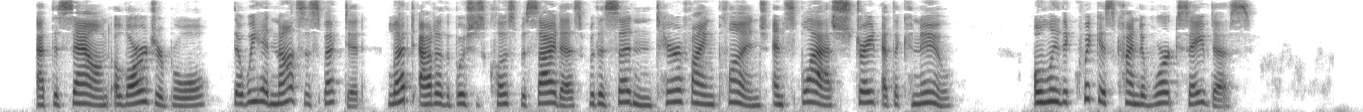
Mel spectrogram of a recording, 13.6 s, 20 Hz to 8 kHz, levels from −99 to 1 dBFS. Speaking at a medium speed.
Yes: average, 165 wpm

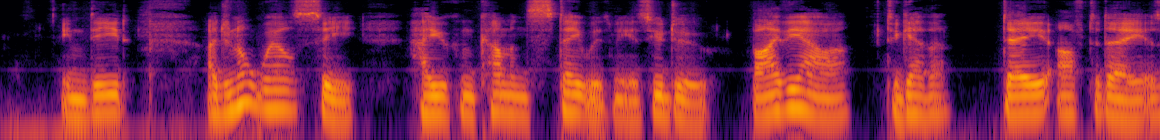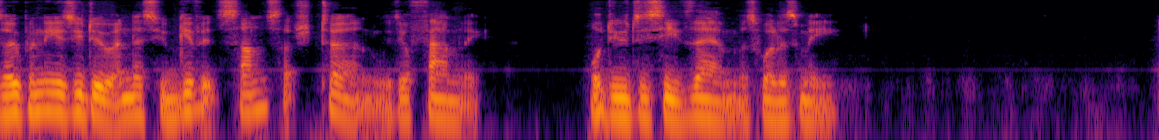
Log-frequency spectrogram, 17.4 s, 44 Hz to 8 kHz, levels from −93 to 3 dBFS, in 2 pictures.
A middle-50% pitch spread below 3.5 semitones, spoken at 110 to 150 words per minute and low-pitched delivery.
No: average, 2.8 semitones; average, 170 wpm; low, 110 Hz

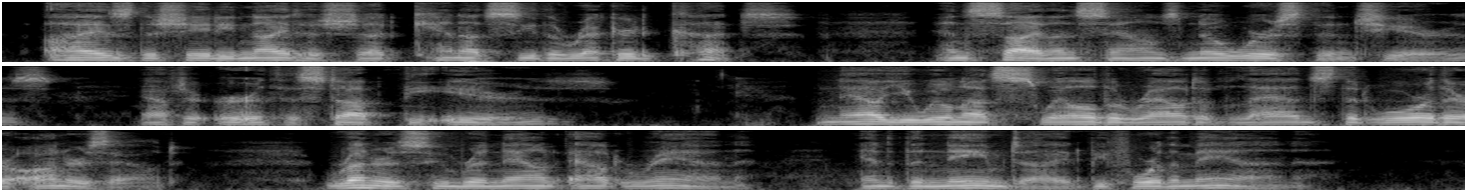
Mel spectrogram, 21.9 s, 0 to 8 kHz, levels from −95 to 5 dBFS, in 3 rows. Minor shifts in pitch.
Yes: narrow, 1.8 semitones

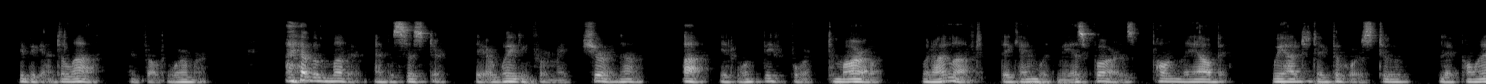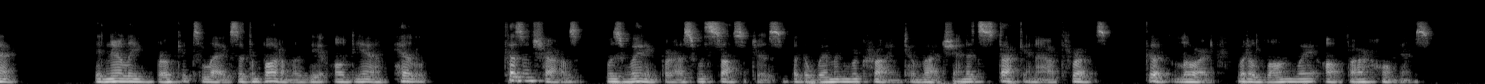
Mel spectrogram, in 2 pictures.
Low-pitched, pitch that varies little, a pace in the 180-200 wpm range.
Yes: low, 115 Hz; narrow, 2.1 semitones; average, 185 wpm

